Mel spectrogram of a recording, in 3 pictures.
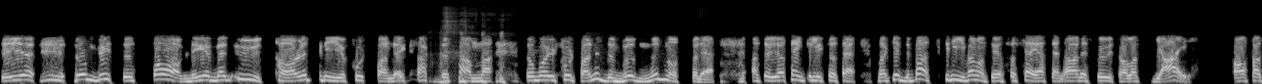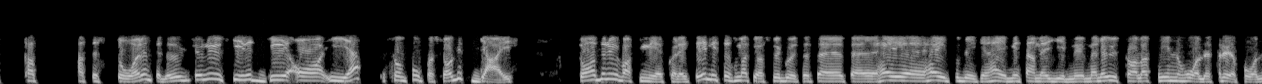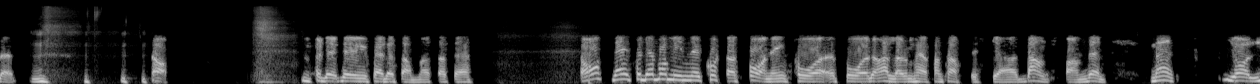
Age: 30-49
